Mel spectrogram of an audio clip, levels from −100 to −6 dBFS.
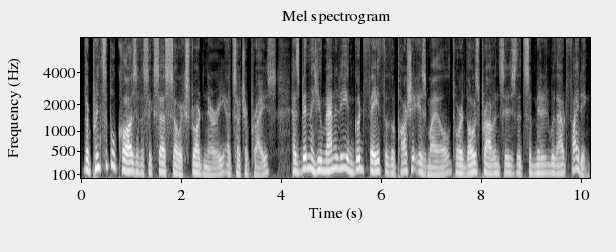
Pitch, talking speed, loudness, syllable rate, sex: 135 Hz, 175 wpm, -20 LUFS, 5.5 syllables/s, male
